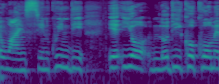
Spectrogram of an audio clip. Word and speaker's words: Weinstein: mio l'ho sempre detto weinstein Ma perché in tedesco si legge così poi invece in America è weinstein quindi io lo dico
